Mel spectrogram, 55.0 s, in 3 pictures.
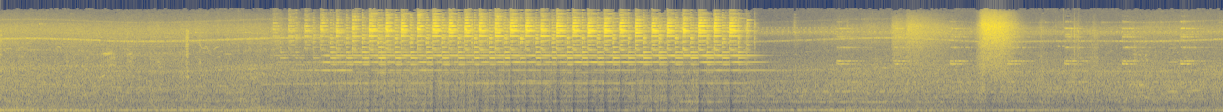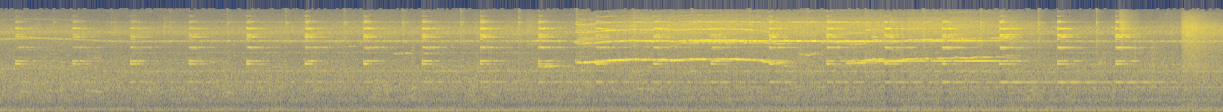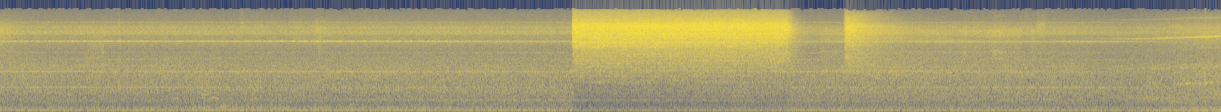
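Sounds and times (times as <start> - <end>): diesel locomotive engine rumble: 0.0 - 55.0
wheel flanges squealing: 0.2 - 45.3, 50.4 - 55.0
crossing bell ringing: 4.0 - 14.7, 15.9 - 36.0.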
